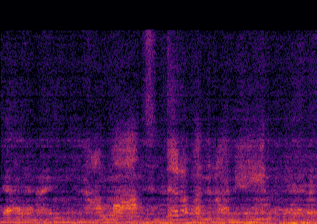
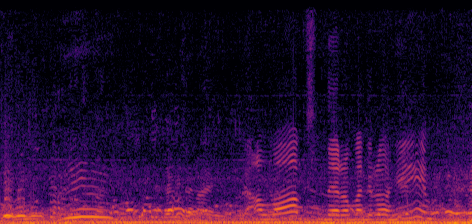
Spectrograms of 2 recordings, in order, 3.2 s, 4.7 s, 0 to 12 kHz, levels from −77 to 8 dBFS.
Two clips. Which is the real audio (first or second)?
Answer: second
